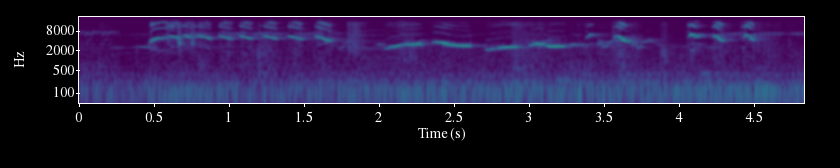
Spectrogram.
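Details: Sunda robin (tledekan gunung) singing continuously for luring birds: a fast trill of high repeated notes, then long lower whistled slurs and scattered sharp chirps.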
